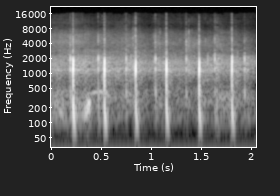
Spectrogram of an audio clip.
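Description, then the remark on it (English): Audience clapping in a steady, fairly quick rhythm, sharp hand claps about three per second with softer scattered claps between them, fairly quiet and with no voices. “Yeah, clap for that.”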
